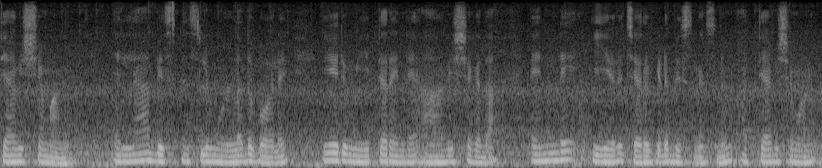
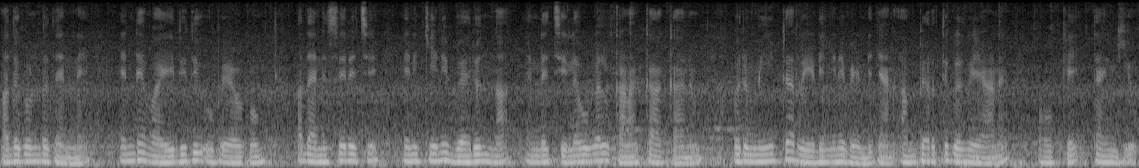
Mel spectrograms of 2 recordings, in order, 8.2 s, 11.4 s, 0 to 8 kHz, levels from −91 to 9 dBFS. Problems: constant background noise, low volume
